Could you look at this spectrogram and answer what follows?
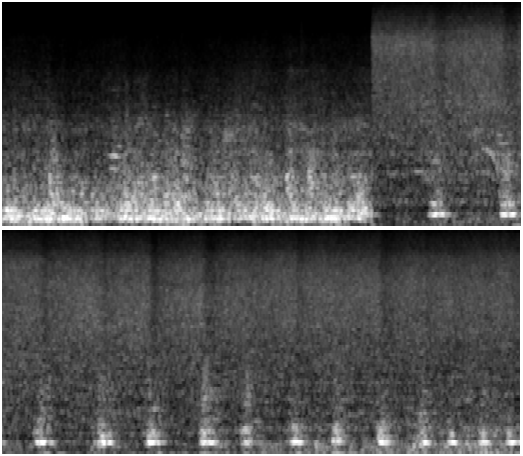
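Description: Heritage steam train heard from inside a carriage: first a low running rumble, then, after an abrupt change, steam hiss with a regular beat of locomotive exhaust chuffs that quickens from about two to about two and a half a second as the train gathers speed.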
